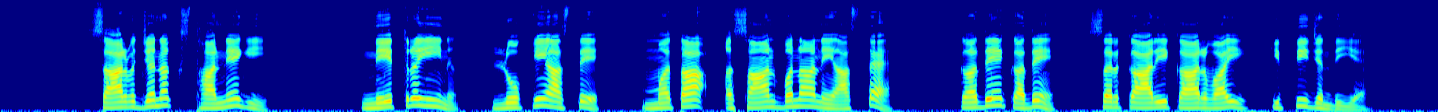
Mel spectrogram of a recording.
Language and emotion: Dogri, neutral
